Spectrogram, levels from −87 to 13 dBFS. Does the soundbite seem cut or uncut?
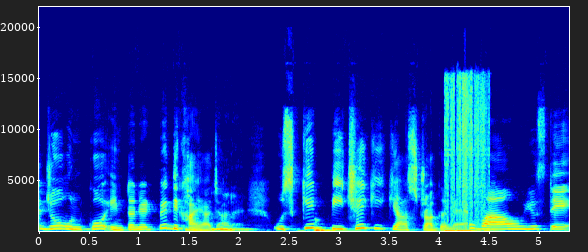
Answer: cut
